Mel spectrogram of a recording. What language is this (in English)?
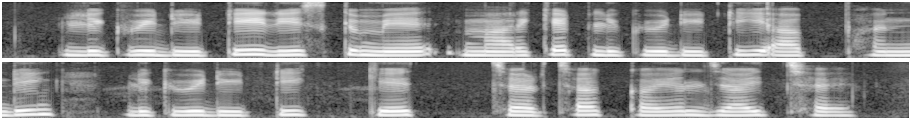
Maithili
